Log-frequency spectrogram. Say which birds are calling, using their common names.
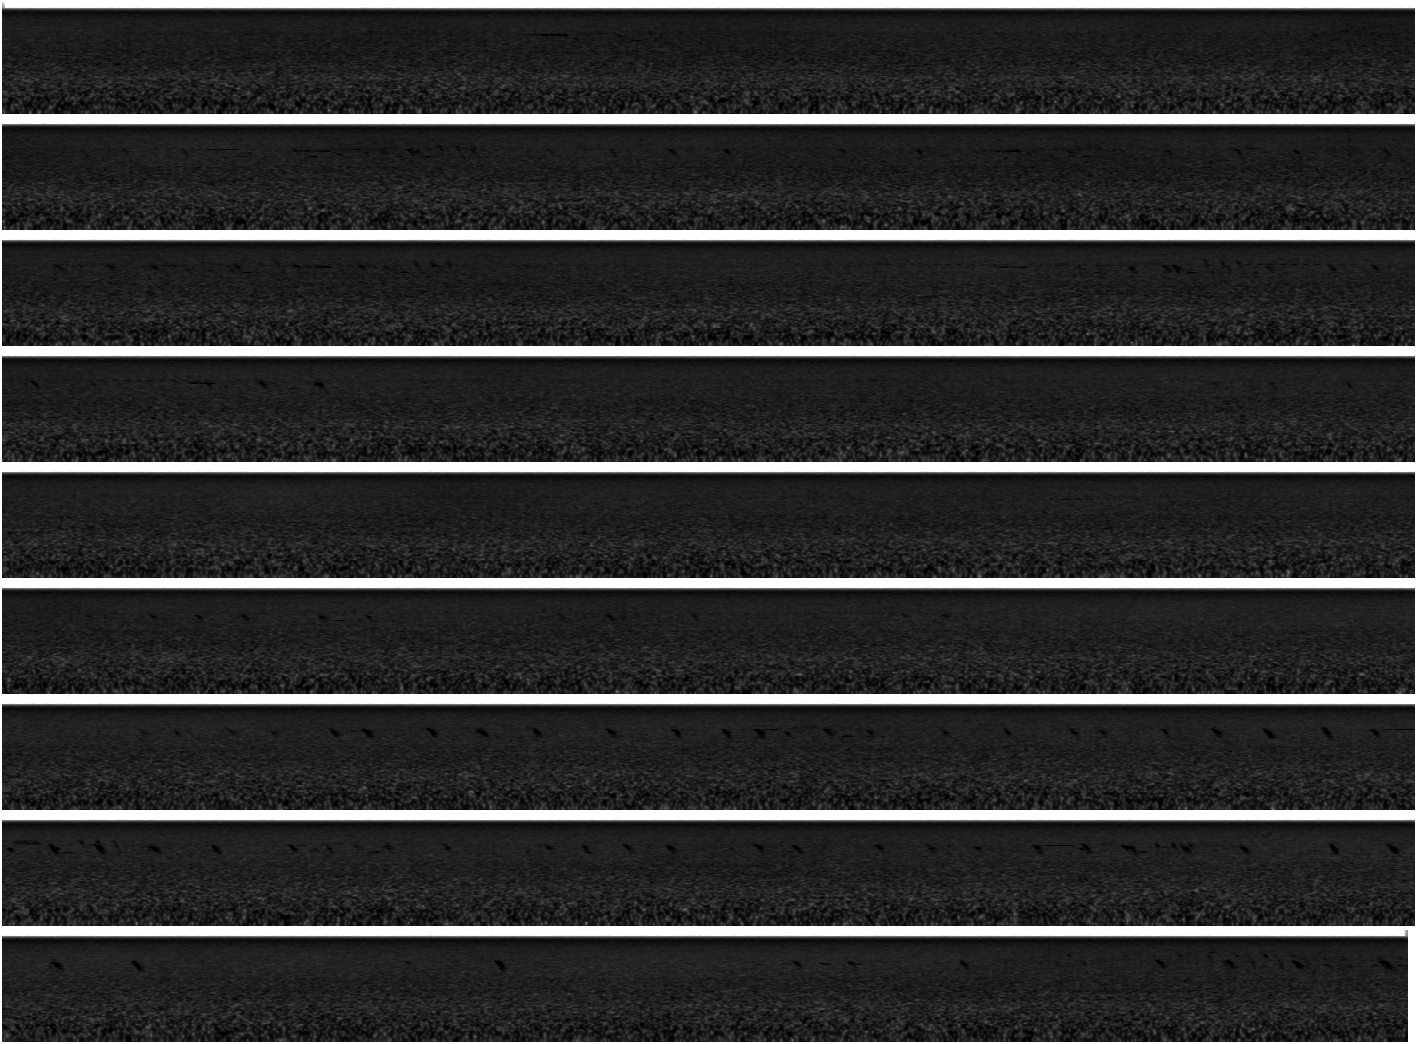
White-crowned Sparrow, Gray-crowned Rosy-Finch, unidentified bird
